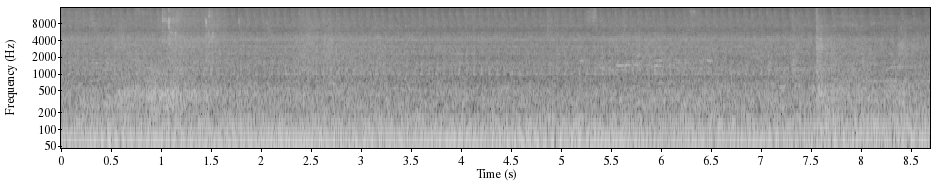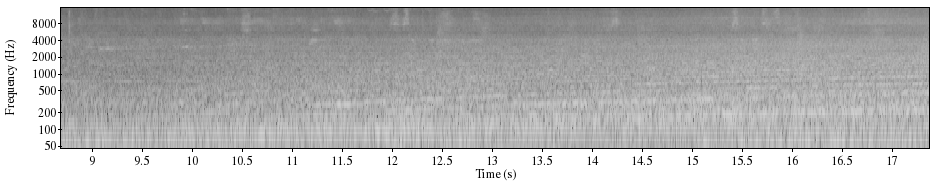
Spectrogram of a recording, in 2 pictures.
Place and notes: paris, subway station, nation
dense traffic in the afternoon, a train arrives
cityscapes international: socail ambiences and topographic field recordings
Paris, France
